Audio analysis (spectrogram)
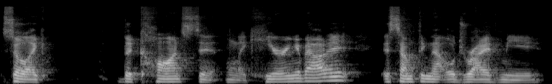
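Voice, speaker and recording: Casual, halting man chatting. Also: medium pitch, a bit bright. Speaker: panelist on a movie and TV talk show. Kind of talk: casual chat.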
